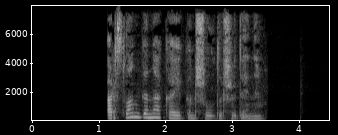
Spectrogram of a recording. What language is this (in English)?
Mari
